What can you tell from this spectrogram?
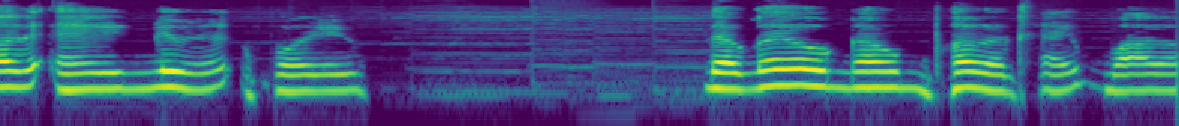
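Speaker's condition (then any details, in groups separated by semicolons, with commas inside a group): Cerebral palsy; affects voice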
